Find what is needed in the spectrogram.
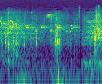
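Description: Faint footsteps crunching on gravel, a few soft irregular steps.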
